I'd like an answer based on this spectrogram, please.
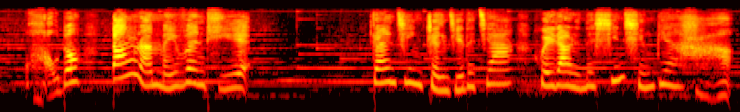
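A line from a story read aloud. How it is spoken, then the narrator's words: Smiling, cheerful. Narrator (Chinese): 歪歪兔笑眯眯地说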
